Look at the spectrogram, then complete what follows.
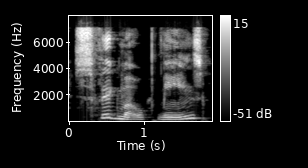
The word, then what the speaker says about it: sphygmomanometer: figma notice the pronunciation the pH makes an F sound sphygmomanometer MS sphygmomanometer the last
